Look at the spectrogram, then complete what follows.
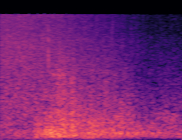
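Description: nature, rolling thunder

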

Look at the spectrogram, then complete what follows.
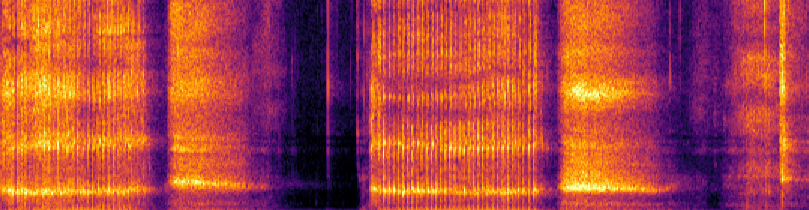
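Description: human body sound, loud human snoring

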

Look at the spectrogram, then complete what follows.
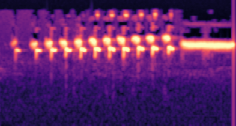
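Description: bird, yellowhammer song

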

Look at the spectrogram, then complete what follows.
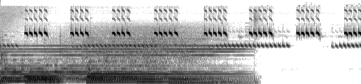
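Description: insect, crickets chirping

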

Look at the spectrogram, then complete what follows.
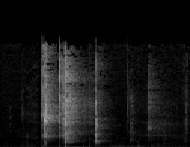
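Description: food or drink, beer can being opened

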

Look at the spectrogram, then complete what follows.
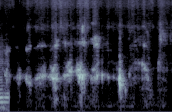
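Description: household object, brushing teeth with toothbrush

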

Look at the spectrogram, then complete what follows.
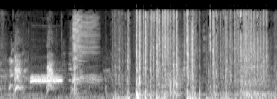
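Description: animal, st. Bernard dog barking

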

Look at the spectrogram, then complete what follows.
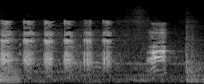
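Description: animal, duck quacking

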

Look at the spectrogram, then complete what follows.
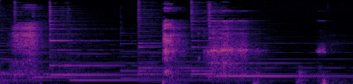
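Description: human body sound, coughing

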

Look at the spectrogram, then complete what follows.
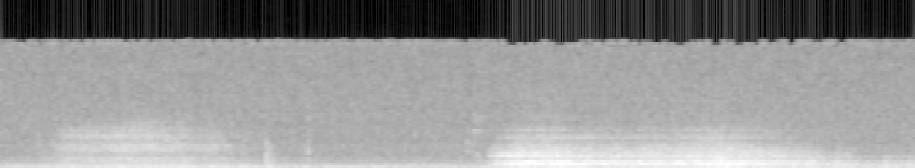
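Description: human body sound, deep breathing

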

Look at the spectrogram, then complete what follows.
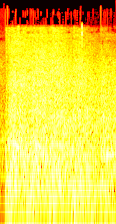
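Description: impact, bursts of gunfire

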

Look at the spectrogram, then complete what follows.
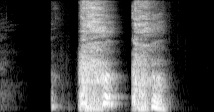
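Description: human body sound, cough and throat clearing

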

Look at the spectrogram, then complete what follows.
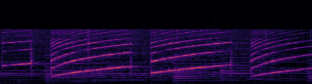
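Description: sound effect, alarm siren sound effect

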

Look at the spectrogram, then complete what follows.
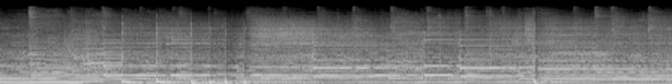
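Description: crowd, audience shouting in worship

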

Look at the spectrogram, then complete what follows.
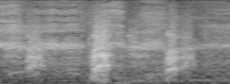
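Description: animal, dogs barking

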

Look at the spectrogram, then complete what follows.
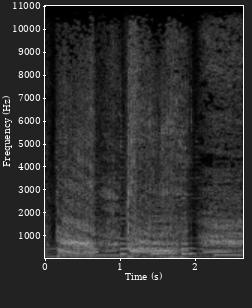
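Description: sound effect, lion roar

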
